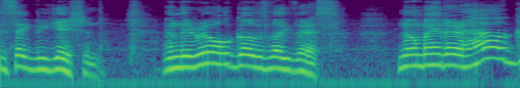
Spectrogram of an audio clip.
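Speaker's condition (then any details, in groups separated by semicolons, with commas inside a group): Cerebral palsy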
